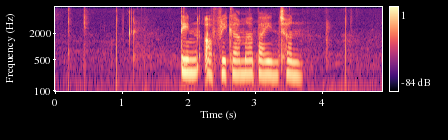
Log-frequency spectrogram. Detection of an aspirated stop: present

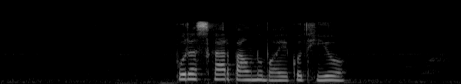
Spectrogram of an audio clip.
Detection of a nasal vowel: absent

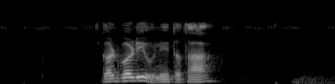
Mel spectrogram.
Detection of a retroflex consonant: present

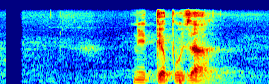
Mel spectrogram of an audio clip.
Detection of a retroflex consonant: absent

